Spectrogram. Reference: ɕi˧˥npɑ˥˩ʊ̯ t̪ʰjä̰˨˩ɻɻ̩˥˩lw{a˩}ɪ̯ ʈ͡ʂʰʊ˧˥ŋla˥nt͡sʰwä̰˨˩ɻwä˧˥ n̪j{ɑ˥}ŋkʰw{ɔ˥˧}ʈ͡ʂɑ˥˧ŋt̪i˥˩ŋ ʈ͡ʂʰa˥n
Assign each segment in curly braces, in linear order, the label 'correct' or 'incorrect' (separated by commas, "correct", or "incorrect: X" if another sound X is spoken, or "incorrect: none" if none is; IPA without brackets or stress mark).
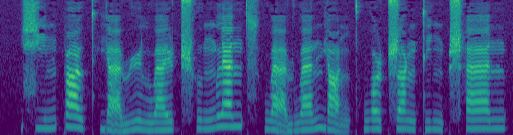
incorrect: a˧˥, incorrect: ɑ̰˨˩, correct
